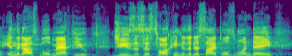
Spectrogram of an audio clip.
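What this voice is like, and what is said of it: Usual voice. Nothing is said of it.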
